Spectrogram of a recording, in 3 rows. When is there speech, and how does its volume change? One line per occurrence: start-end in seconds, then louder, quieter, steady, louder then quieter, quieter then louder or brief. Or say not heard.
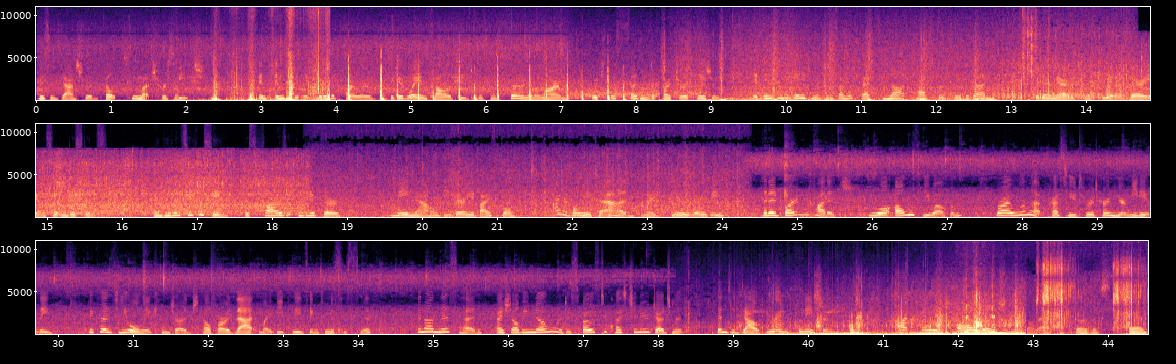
0.0-44.5 steady.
